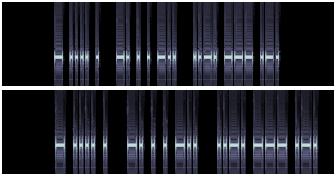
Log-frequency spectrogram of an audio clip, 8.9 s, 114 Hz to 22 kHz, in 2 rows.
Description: Morse code, heard as a keyed tone, about 34 wpm, 700 Hz. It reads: THE NEED FOR THE NEED FOR
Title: Speed-Racing - Sets of 3 Words 30wpm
